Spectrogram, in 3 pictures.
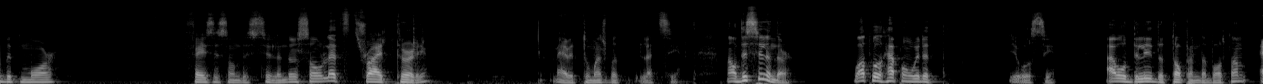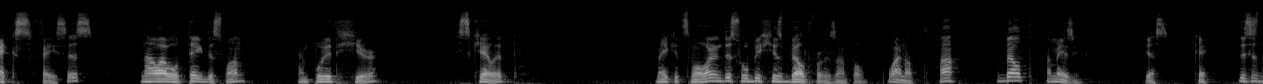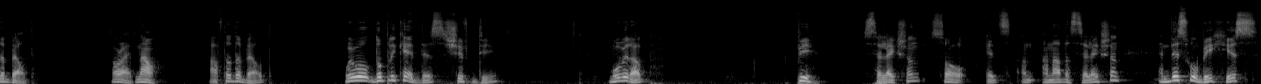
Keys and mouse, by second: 5.8 Tab, 9.4 3, 10.1-16.7 alt+drag, 12.0 x, 13.7 a, 16.9 s, 18.8-19.9 drag, 29.5 shift+d, 32.6-37.8 drag, 32.9 p, 34.7 alt+q, 37.3 a.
